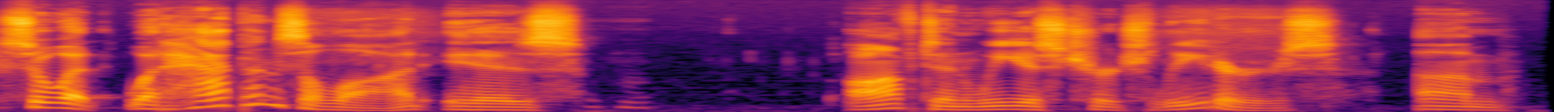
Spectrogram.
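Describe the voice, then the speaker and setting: A man's voice: on the low side, slow, no room sound, clean studio sound. A middle-aged man from Northern California speaking as a ministry leader in a casual, earnest interview. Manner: earnest, animated storyteller.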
